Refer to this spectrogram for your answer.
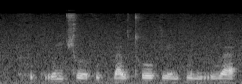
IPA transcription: h ɯ˨˩ k̚ r u˥˩ n t͡ɕʰ ɤː˩˦ f u˨˩ k̚ b a˨˩ w tʰ oː˧ k l e˩˦ n f u˨˩ n r u˧ a̯

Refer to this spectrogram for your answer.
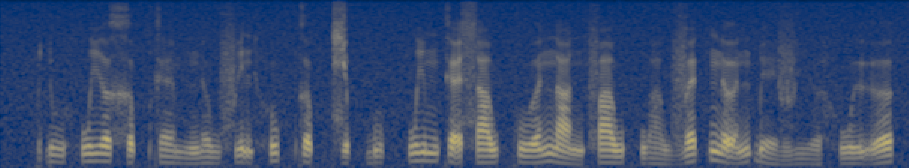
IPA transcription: ɗ ṳ˨˩ h w i˧ ə̯ x ə˨˩ p̚ k ɛ̤˨˩ m n ə̤˨˩ w f ḭ˧˨ n h u˦˥ p̚ k ə˨˩ p̚ t͡ɕ ə˨˩ p̚ ɓ u˨˩ p̚ h w i˧ m k ɛ̰˧˨ s a˨˦ w k u˨˦ ə̯ n a˧˩ n f a˧ w h w a̤˨˩ w v ɛ˦˥ k̚ n ə̰ː˧˥ n ɓ e̤˨˩ v i̤˨˩ ə̯ h w ɨ̰˧˥ ə̯

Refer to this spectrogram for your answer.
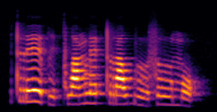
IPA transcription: t r eː˥˩ p i˨˩ t̚ k w a˦˥ ŋ l e˦˥ ʔ t r a˦˥ w b ɯː˨˩ s ɯː˧ m o˨˩ k̚

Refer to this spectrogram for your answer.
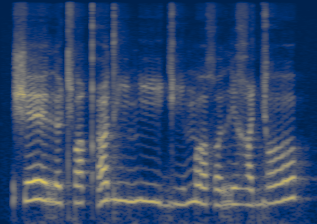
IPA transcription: ʃ ɛː r œ cʰ ɔ qʼ œ d iː ŋ iː ɟ iː m ɔ χ o r i ʁ ɑ ɟ ɔː

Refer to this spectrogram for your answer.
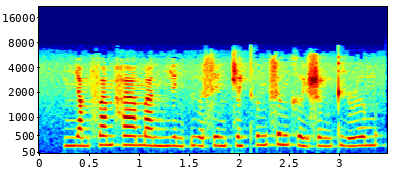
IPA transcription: ɲ a˨˩ m f a˧ m h aː˧ m a˨˩ n ɲ e˨˩˦ n ʔ ɨ˨˩˨ ə̯ s e˨˩ n c ə˨˩ j t̪ʰ ə˧˥ ŋ s ə˧ ŋ x ə˨˩˨ j ʂ ə˨˩˦ ŋ t̪ i˨˩ ɹ ə˧ m

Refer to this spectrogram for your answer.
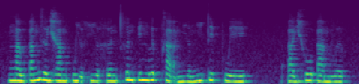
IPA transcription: ŋ a˨˩ w ʔ a˨˦ ŋ z ə˨˩ j ɣ a˨˩ m k w ḭ˧˨ ə̯ x i˨˩ ə̯ h əː˨˩ n t̪ʰ ə˧ n ʔ e˧ ŋ l ə˦˥ p̚ x a̰ː˧˨ ŋ i˨˩ ə̯ ŋ i˧ t̪ e˦˥ p̚ k w e˧ | ʔ a˨˩ j x o˧ ʔ a˨˩ m v ə˨˩ p̚

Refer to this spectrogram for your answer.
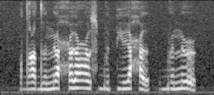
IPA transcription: dˤ ə ɪ̯ d̪ ʊ n ə˞ ħ ø ʕ u s b ɵ pʲ ø ɪ̯ ħ ə | b ə˞ n ə˞

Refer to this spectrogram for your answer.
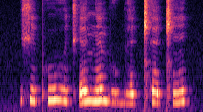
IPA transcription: ʃ e pʰ u ɦ ʊ t͡ʃʼ ɛ ŋ ɛ̃ bʱ ʊ bʱ ɛ ǁʰ ɛ ǁʰ ẽ

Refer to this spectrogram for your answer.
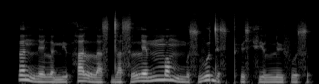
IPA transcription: ə˥ nː e˩ l ə˩ mʲ u˩ h a˥ lː a˩ s d a˩ s lː e˥ mː ɔ˥ mː u˩ s v u˥ d ʏ˩ s pʰ y˩ s fʲ u˩ lː y˩ f u˩ s

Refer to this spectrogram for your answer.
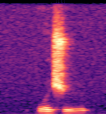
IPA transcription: kʷ ə i̯ ʃ y

